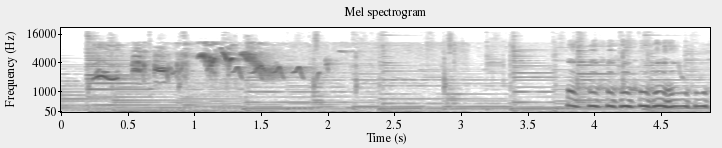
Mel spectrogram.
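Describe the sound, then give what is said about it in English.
Bright, twittering winter bird chirps by a chilly lake at Bharatpur Bird Sanctuary in Rajasthan, India, flutter over a steady tonal music bed, busiest in the opening seconds, followed by a warbling, wavering call near the end. No one speaks. “it's chilly willy by this lake. I spot heaps of birds.”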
